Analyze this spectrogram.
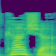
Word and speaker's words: kutja: Words like kutja, pronounced as kusha, or kama, kamastog are used instead of apparently.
